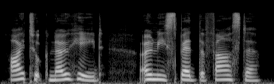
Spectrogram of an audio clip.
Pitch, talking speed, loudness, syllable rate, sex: 210 Hz, 155 wpm, -19 LUFS, 4.8 syllables/s, female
